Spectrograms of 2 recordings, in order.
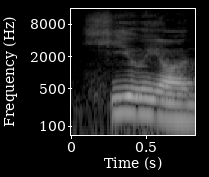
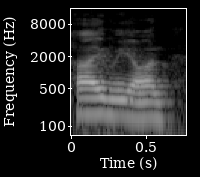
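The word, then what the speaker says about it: Hyliion: next one i want to talk about is helion right highly on i always need to correct myself highly on is the actual way you pronounce it from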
